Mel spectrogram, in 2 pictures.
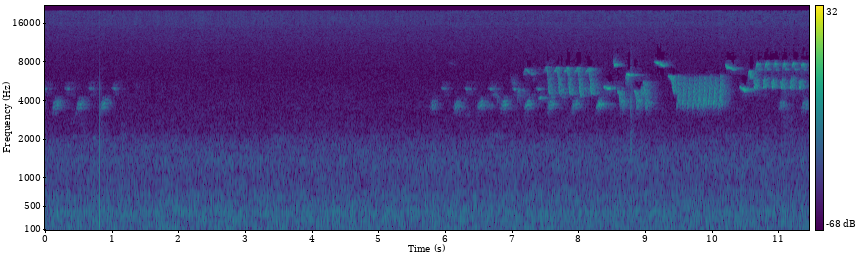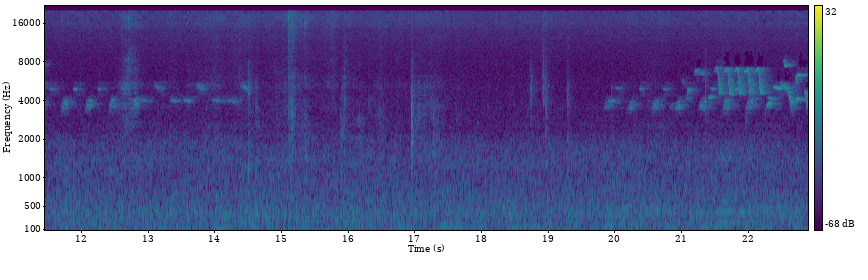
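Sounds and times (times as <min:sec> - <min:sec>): low background hiss: 0:00.0 - 0:22.9
bird chirping and trilling: 0:20.0 - 0:22.9.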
